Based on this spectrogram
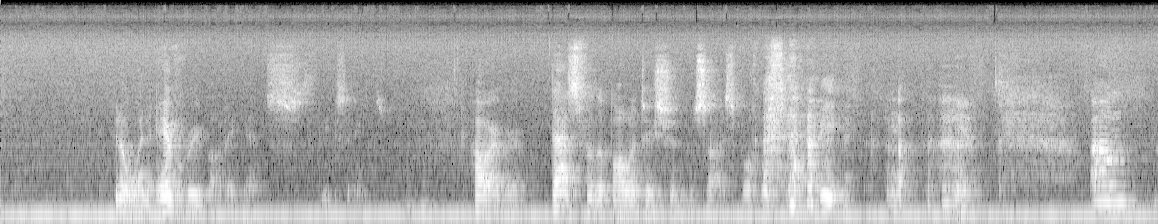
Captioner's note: laughter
